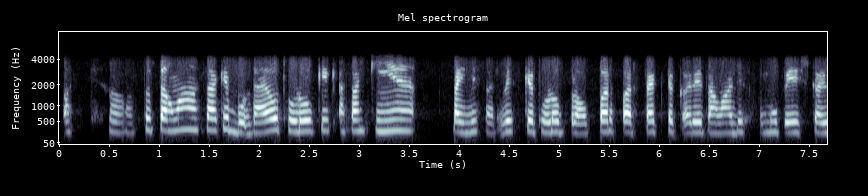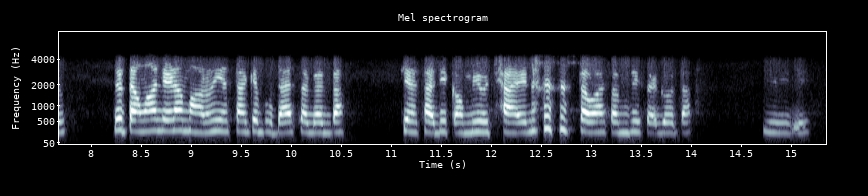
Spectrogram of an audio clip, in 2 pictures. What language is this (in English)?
Sindhi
